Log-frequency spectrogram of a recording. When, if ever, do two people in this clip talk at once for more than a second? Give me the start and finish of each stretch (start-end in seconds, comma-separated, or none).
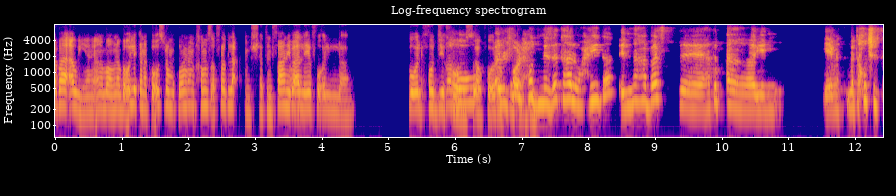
5.8-7.3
